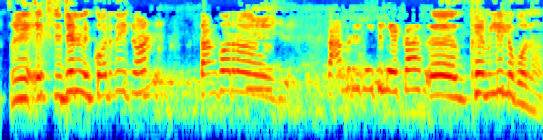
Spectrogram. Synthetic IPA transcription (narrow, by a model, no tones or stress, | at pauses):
eksiɖeɳʈkɔɾid̪ejt͡ʃʰɔan | t̪aŋkɔɾ | kamɾid̪ejt̪ʰileekapʰemililoɡɔnu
